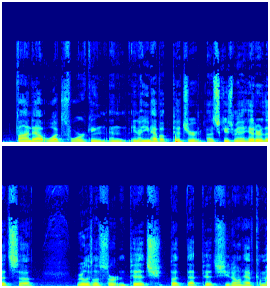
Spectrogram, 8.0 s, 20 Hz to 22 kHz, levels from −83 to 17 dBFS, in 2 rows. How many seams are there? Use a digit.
3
